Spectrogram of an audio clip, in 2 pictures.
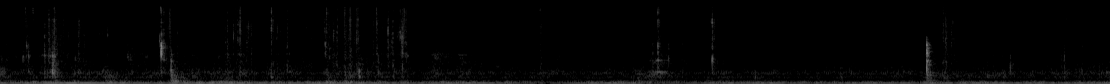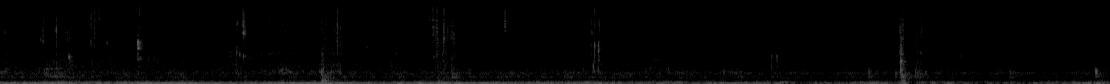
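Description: Close-up chewing and crunching of KFC fried chicken, with many short, irregular crackles from the crispy breading and mouth smacks, faint throughout.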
